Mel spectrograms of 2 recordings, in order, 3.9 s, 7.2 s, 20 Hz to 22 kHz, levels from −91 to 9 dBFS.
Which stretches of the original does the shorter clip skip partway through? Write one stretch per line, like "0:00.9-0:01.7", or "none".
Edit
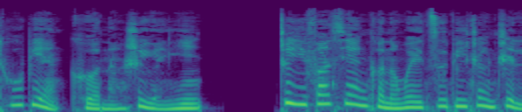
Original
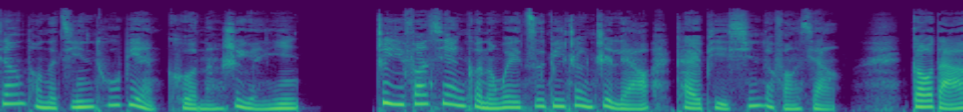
none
